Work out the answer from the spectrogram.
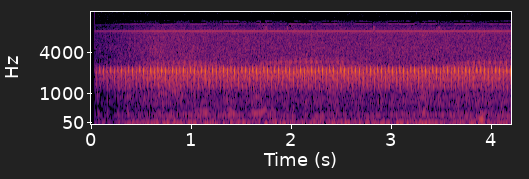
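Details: European nightjar (Caprimulgus europaeus), churr.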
